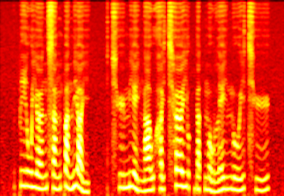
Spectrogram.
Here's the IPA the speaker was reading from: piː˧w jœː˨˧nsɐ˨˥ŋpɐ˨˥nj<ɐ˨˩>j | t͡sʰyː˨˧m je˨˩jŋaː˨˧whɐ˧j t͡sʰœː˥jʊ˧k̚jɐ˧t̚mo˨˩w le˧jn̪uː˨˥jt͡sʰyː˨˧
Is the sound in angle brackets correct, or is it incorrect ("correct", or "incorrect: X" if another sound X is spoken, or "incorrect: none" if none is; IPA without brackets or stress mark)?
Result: correct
